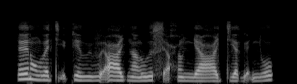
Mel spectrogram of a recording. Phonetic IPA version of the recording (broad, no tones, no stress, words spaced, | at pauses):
ɛɾɔ̃βɛ tʲɛ̰keβʉ vɛ̰ ʕiɡã βɯsɛ̰ħõ ɲæʕi tʲaɡæ̰ɲo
